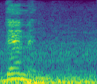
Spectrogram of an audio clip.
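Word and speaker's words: Demmond: It is Demond? D-E-M-M-O-N-D. Demond. I mean, I see root word demon with a D at the end, you know what I mean? Demond.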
